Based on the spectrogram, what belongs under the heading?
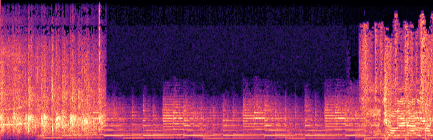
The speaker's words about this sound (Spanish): Un aplauso para ellos. ¡Ole!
